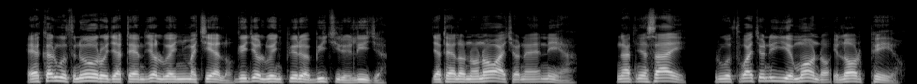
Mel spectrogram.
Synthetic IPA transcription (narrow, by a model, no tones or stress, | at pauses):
ɛkaɾwot̪noːɾod͡ʒatɛndd͡ʒɔlwɛɲmat͡ʃɪɛlɔɡɪd͡ʒɔlweɲpjeɾoabit͡ʃiɾelid͡ʒa | d͡ʒatɛlɔnɔnɔwat͡ʃɔnɛnɪja̰ | ŋatɲasajɪ | ɾwot̪wat͡ʃonɪjemɔndɔɪlɔrpɪjɔ̰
